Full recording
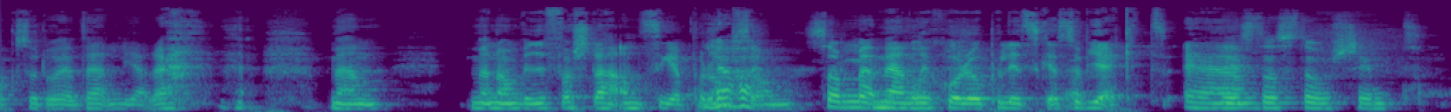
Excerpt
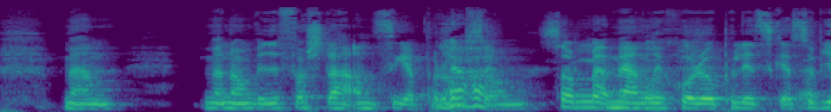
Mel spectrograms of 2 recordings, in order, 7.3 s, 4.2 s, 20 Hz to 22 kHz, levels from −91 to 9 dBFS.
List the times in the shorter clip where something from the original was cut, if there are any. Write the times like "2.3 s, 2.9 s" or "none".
none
